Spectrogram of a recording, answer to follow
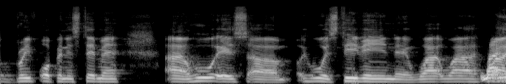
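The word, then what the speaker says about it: Stephen: Who is Steven? And why? My name is spelled S-T-E-H-E-N.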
